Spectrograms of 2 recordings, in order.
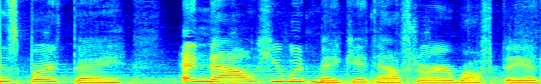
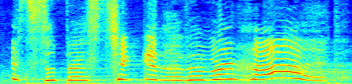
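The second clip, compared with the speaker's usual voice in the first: put-on high sweet girlish voice; bright, breathy young girl; high cute anime girl; 11 semitones higher than usual. Character thrilled by food.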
